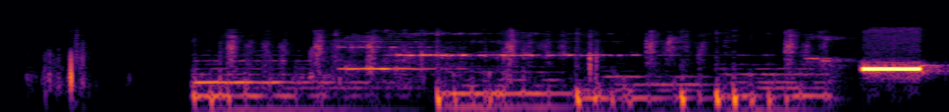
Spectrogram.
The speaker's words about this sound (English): Calling, that line is ringing.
